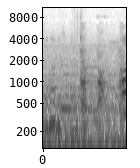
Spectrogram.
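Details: A wary yellow dog, believed by a vet to be the mother of puppies stuck in a drainage pipe, gives three short, hoarse barks about a third of a second apart from the mountainside over soft music.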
